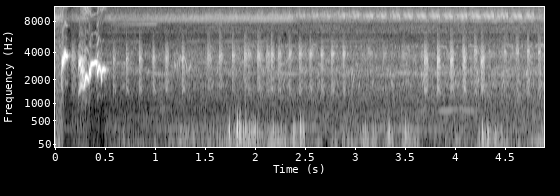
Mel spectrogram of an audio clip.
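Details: Sooty-headed bulbul (kutilang) lure song for wild birds: one short bright warbled phrase at the start, then low rumbling noise and repeated faint high pulses.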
